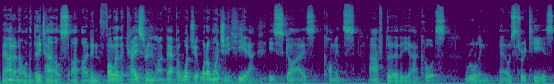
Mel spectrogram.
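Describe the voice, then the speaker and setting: A man in his forties, a pastor with a croaky, hoarse voice, giving a conversational and earnest sermon in a church. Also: low voice, fairly even intonation, normal speed, pushed and bright. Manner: conversational, earnest preaching with fillers. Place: church hall.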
